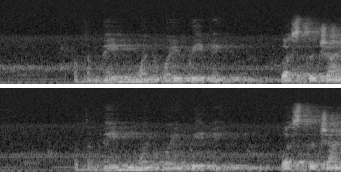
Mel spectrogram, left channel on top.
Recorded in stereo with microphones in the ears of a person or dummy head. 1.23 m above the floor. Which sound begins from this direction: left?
A man speaking, at 0.7 s.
